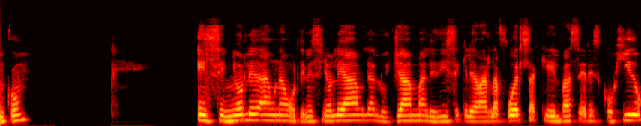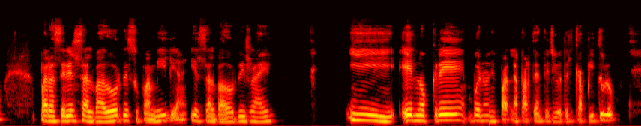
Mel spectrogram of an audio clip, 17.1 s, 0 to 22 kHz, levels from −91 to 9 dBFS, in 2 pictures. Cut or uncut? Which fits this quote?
cut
